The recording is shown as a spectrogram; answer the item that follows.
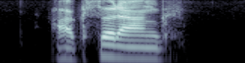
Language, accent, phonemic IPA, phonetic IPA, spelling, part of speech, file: Armenian, Eastern Armenian, /ɑkʰsoˈɾɑnkʰ/, [ɑkʰsoɾɑ́ŋkʰ], աքսորանք, noun, Hy-աքսորանք.ogg
- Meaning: synonym of աքսոր (akʻsor)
